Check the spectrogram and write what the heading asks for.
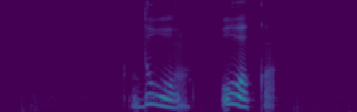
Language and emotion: Russian, sad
